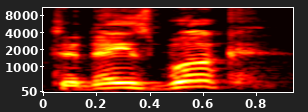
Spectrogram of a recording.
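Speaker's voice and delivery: put-on bright, high, loud welcome to the kids; storytime host. Teacher opening storytime for children, bright and loud. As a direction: greet the children like a cheerful TV host.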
